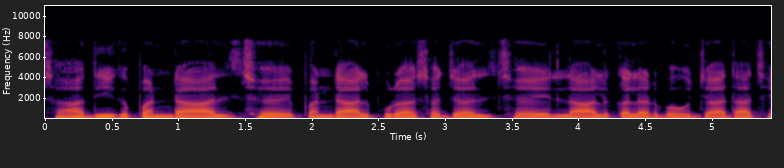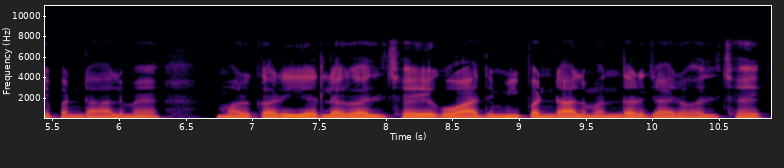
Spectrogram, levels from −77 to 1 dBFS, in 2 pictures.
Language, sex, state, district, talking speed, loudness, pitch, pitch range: Maithili, male, Bihar, Samastipur, 150 wpm, -27 LUFS, 110 Hz, 110-115 Hz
